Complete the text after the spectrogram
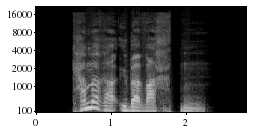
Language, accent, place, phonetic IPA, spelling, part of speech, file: German, Germany, Berlin, [ˈkaməʁaʔyːbɐˌvaxtn̩], kameraüberwachten, adjective, De-kameraüberwachten.ogg
- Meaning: inflection of kameraüberwacht: 1. strong genitive masculine/neuter singular 2. weak/mixed genitive/dative all-gender singular 3. strong/weak/mixed accusative masculine singular 4. strong dative plural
